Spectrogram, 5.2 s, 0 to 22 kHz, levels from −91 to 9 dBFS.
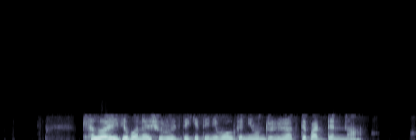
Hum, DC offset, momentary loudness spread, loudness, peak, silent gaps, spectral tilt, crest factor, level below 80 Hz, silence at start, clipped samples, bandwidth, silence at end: none; under 0.1%; 12 LU; -18 LUFS; -2 dBFS; none; -11.5 dB/octave; 18 dB; -62 dBFS; 1.05 s; under 0.1%; 4.1 kHz; 0.7 s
